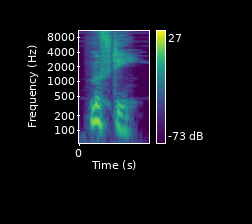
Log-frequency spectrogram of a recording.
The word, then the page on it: mufti: Australian English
